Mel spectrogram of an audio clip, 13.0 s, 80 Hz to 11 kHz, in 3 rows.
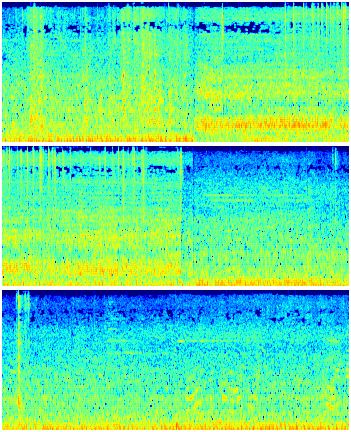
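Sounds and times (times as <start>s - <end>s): traffic rumble: 0.0s - 13.0s
gas torch flame hissing: 2.4s - 6.7s.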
